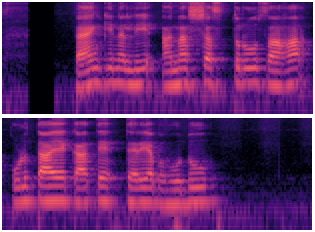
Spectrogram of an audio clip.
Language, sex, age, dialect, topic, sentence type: Kannada, male, 31-35, Mysore Kannada, banking, question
